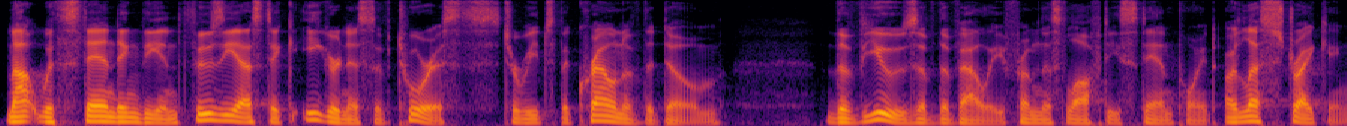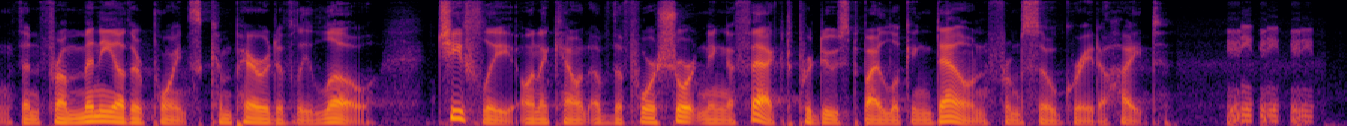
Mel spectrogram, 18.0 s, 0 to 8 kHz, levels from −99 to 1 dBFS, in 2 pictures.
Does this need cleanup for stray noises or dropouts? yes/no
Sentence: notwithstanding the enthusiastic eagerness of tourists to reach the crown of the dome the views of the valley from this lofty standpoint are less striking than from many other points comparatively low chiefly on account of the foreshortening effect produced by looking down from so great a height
yes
